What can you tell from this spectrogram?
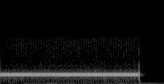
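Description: A steady telephone dial tone, heard while placing a call, hums loud and unbroken over a phone line for over a second, then cuts off abruptly into near silence.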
